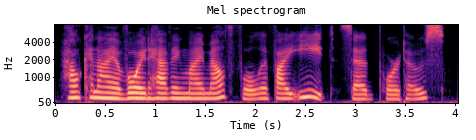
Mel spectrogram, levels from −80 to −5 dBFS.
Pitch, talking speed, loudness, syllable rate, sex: 195 Hz, 195 wpm, -17 LUFS, 4.4 syllables/s, female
